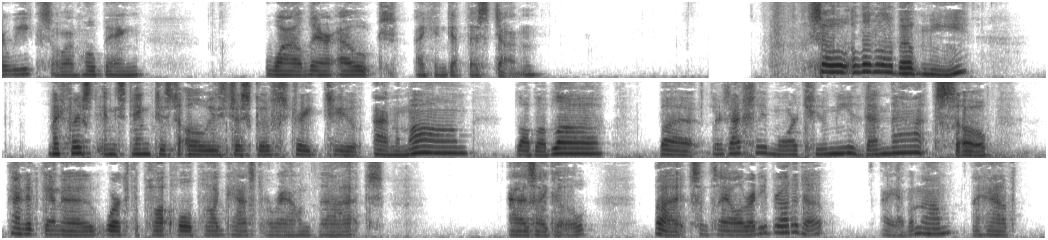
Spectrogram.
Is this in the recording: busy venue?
no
